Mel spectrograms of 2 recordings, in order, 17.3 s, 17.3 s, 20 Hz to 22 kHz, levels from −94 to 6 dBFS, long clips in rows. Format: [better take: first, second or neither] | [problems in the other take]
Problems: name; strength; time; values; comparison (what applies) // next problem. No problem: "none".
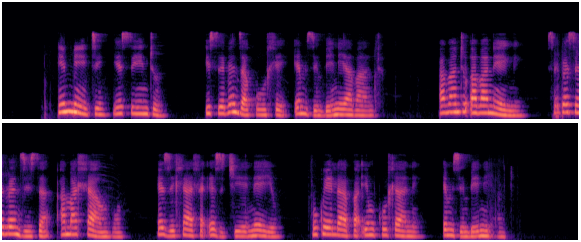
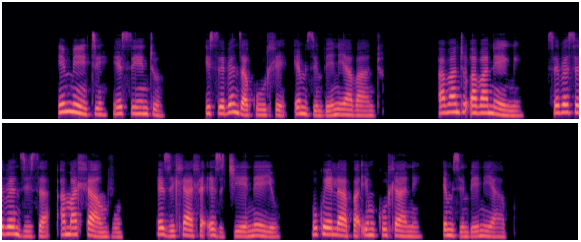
second | noise reduction (neural mask model DeepFilterNet 3)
